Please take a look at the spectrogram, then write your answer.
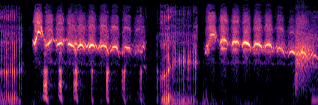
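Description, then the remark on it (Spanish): A voice imitates cartoonish snoring, as if a penis were snoring, alternating a rattling, snorting inhale with a high whistling exhale, twice in a row. It is fairly loud, with no other talk. “Si el pene roncara.”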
